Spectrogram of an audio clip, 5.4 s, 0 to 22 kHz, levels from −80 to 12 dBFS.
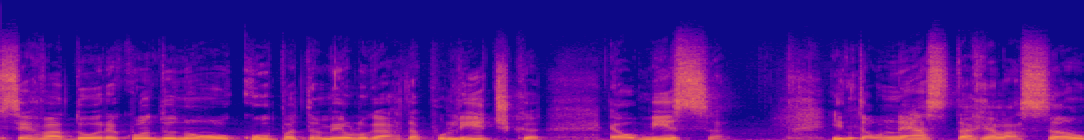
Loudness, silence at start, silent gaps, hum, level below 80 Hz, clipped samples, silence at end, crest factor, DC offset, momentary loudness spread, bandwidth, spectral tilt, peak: -20 LUFS; 0 s; none; none; -66 dBFS; under 0.1%; 0 s; 12 dB; under 0.1%; 8 LU; 17 kHz; -4 dB/octave; -8 dBFS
